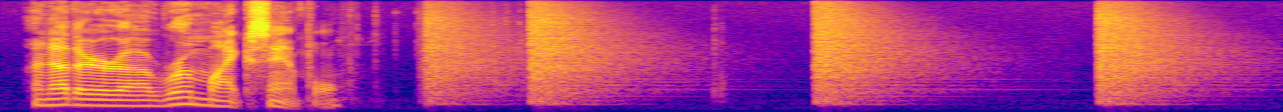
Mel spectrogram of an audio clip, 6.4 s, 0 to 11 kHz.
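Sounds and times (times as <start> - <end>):
speech: 0.2 - 1.8
snare drum hits drenched in mono room-mic reverb: 2.2 - 3.3, 4.1 - 4.8, 5.5 - 6.3.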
